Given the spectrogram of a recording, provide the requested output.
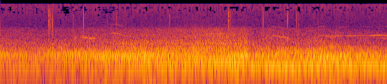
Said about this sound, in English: A plane.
